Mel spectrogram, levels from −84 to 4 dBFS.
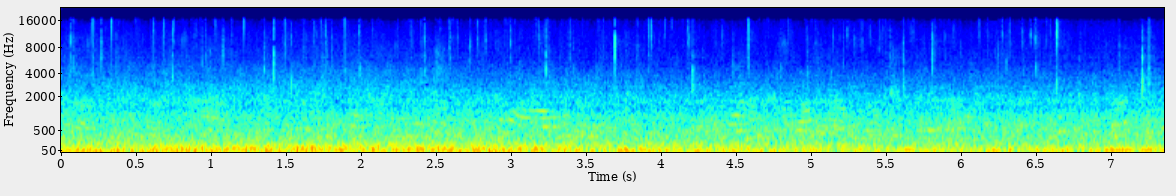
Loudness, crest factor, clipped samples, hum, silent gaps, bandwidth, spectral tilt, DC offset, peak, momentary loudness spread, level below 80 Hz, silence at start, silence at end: -31 LUFS; 16 dB; under 0.1%; none; none; 17 kHz; -6 dB/octave; under 0.1%; -12 dBFS; 4 LU; -30 dBFS; 0 s; 0 s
